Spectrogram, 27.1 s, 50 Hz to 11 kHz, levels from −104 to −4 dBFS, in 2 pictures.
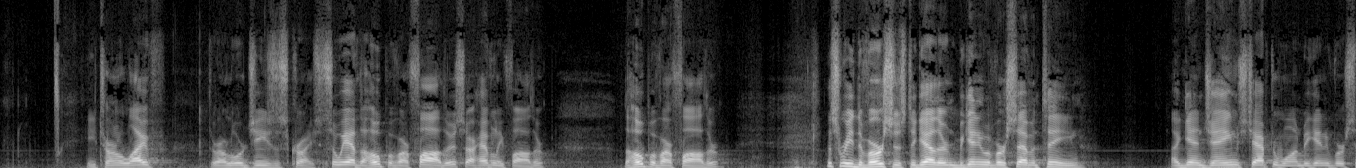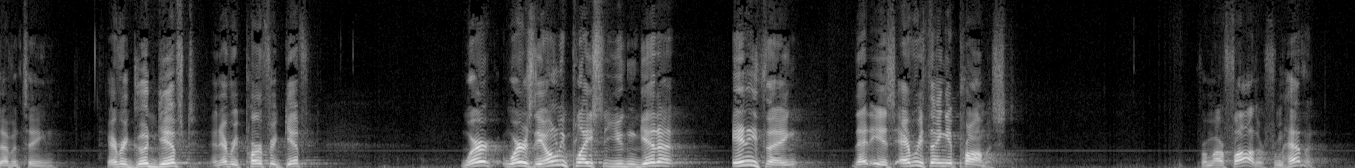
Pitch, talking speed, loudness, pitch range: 145 Hz, 155 wpm, -27 LUFS, 130-190 Hz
